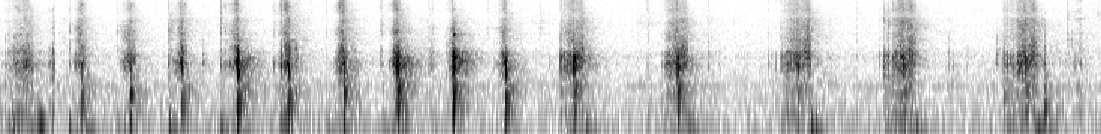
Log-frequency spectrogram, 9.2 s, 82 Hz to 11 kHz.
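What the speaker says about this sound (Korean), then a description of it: "당근은 4분의 1토막 다질 겁니다" A knife minces a quarter of a carrot on a cutting board in quick, evenly spaced chops, close and crisp, about twenty strokes in a steady rhythm with no voices.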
